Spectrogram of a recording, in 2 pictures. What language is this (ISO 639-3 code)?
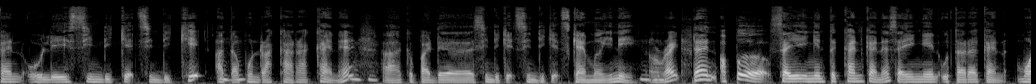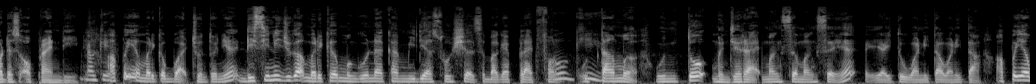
msa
